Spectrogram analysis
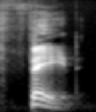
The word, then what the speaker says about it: Fete: we were talking about your last name and how it is pronounced fate when when I was reading I was like is it fed Fe te and you said fate that's awesome and it's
